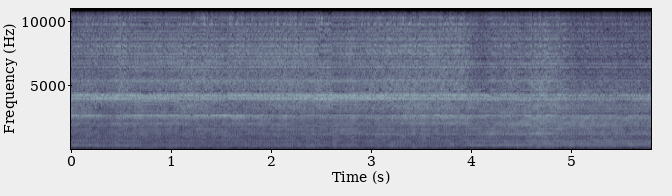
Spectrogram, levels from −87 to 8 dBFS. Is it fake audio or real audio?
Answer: fake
